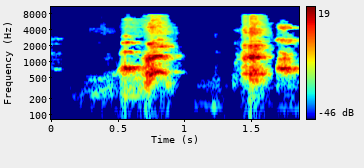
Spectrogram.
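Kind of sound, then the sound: animal, dog barking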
